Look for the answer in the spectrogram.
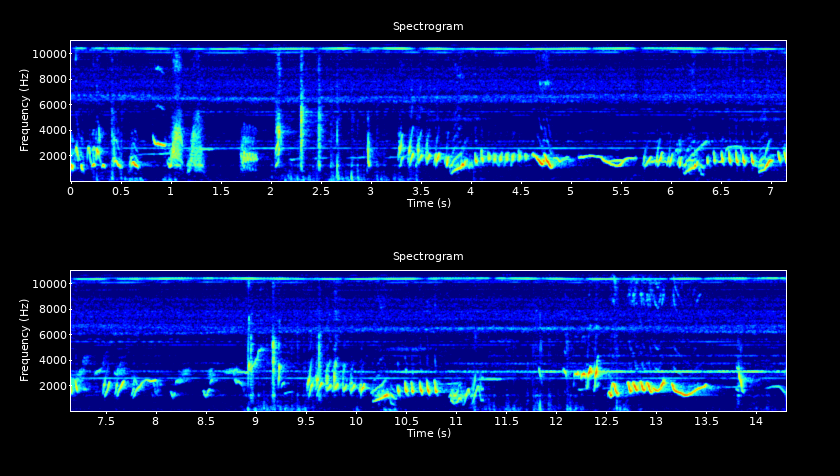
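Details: Lure recording of a white-rumped shama giving a long, varied, continuous song of rapid warbled whistles, slurs and chattering notes, broken by short pauses, with sharp clicks mixed in.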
